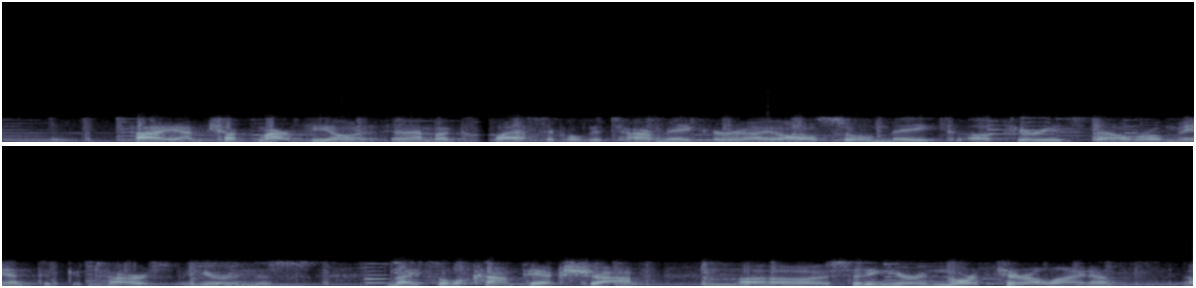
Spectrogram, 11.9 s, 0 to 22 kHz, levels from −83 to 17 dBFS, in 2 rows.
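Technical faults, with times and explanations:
1.47–2.45 s, repeated stalls (stutter): nine gaps, longest 64 ms, about 15% of the span filled by continuing the last sound; late packets drained the jitter buffer, so the audio drags and stutters.
3.03–4.62 s, scattered short gaps: around seven brief holes of roughly 10 ms each, patched by extending the preceding sound, giving small ticks and hiccups in otherwise clear audio.
3.29–6.47 s, jitter buffer slow-down: the receiver repeated pitch periods to rebuild its reserve, adding 263 ms; playback runs at 92% speed with unchanged pitch and drawn-out sounds.
8.36–8.71 s and 9.11–11.75 s, jitter buffer speed-up: an overfull buffer was trimmed by cutting short pitch-period segments, roughly 50 ms then 300 ms removed, at 110% and 109% speed with pitch unchanged, sounding hurried.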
